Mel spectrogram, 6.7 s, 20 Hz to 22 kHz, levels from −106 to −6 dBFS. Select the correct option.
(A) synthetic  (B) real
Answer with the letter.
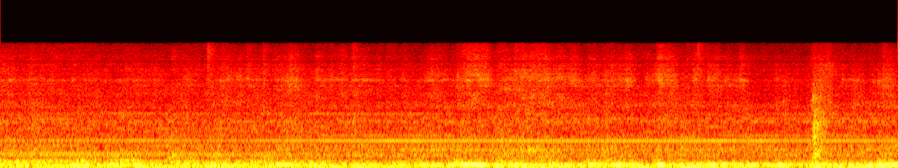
A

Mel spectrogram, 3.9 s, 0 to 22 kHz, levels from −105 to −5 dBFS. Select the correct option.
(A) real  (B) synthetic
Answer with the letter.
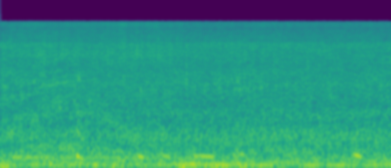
B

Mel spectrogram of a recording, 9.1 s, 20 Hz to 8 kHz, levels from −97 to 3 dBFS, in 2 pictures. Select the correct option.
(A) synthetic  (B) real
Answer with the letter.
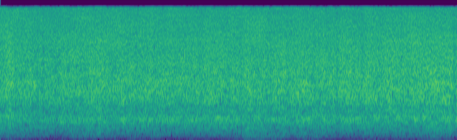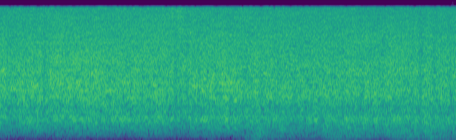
A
